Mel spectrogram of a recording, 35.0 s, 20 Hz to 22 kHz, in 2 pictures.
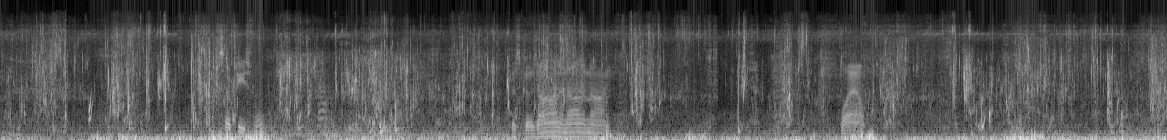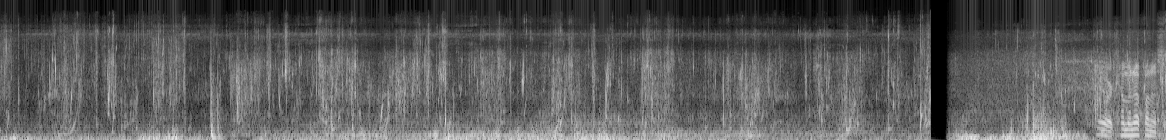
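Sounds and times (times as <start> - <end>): paddle splashing in water: 0.0 - 31.5, 32.6 - 35.0
low rumble: 31.7 - 35.0.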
